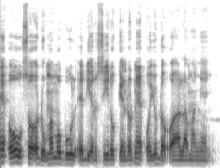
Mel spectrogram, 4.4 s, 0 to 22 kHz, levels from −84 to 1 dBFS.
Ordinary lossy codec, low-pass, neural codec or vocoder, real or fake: none; none; none; real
